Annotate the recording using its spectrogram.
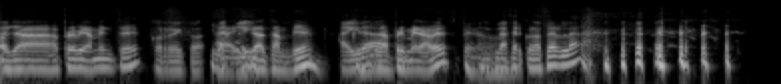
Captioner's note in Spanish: risas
